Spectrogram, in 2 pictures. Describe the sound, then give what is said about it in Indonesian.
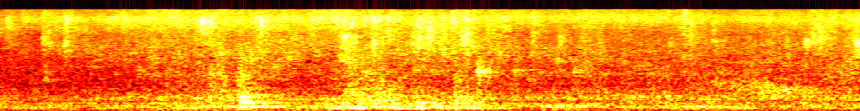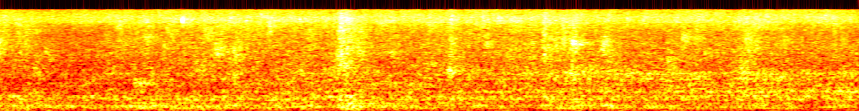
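Water runs and splashes as a person rinses their body while bathing in a bathroom, a continuous, fairly faint wash of flowing water with scattered small splashes. “Ah, segarnya, ucapku sambil membilas badanku.”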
